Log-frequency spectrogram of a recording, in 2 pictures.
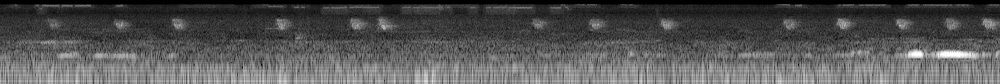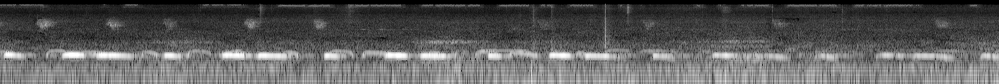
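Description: Birds calling in a garden. Short high chirps repeat about twice a second, and from about eight seconds in a louder run of quick, lower, hooked notes joins them.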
